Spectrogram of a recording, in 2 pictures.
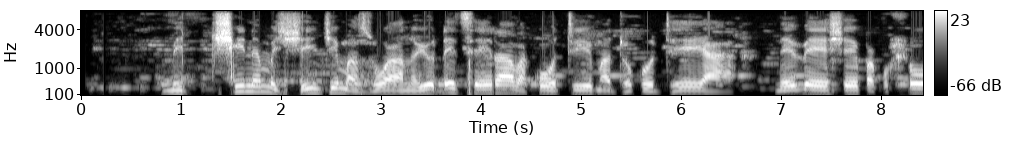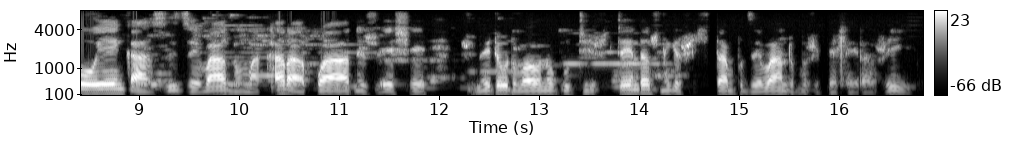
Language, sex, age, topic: Ndau, male, 25-35, health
